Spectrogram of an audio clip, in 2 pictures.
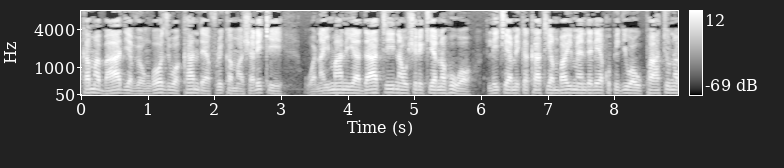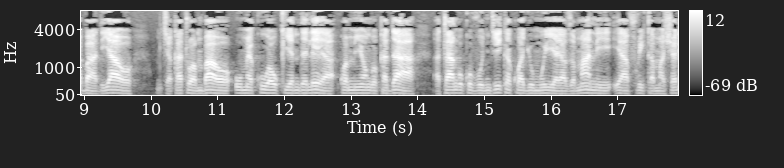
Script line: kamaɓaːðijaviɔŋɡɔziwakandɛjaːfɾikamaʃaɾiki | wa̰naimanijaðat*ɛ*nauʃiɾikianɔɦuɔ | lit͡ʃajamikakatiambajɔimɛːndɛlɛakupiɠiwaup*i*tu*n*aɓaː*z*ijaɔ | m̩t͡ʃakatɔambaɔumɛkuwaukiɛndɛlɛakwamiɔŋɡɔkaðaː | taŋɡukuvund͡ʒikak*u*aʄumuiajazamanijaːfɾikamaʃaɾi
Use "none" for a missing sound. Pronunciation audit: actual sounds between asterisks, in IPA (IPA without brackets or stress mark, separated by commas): i, a, n, ð, w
